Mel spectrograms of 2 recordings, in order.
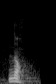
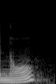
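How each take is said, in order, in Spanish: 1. La vocal es corta, tensa y estable. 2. La vocal es larga y se desliza como en inglés. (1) "siempre es no. Muy corto, breve, con tensión" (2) "Nunca se dice no"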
